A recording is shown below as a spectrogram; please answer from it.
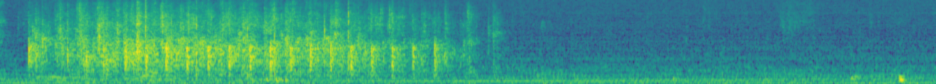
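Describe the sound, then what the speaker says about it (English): Audience applauding at a student business pitch event, dense clapping for about six seconds that then stops, leaving quiet room tone with a faint knock near the end. "Let's give them a big round of applause."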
